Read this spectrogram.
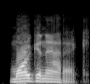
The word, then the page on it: morganatic: American English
